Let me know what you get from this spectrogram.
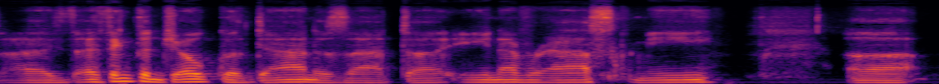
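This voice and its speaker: A man co-hosting a podcast, talking candidly in a halting, reflective way with many pauses and restarts. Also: on the low side, fairly even intonation, no room sound, studio quality. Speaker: podcast co-host. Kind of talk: candid conversational chat.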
